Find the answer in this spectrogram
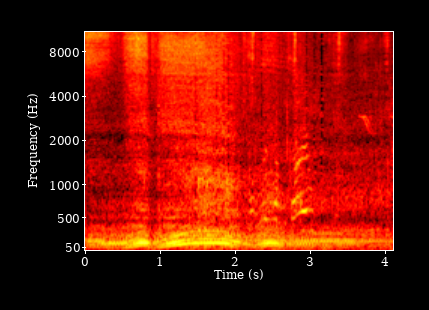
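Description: A vehicle engine running and revving, with voices calling out over it.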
